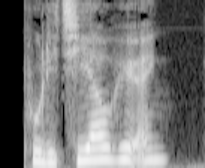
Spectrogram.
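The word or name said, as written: POLITIAFHØRING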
